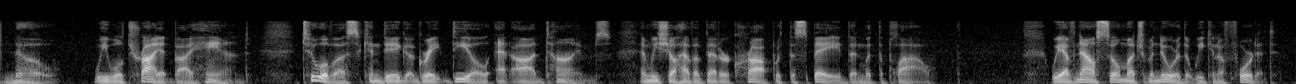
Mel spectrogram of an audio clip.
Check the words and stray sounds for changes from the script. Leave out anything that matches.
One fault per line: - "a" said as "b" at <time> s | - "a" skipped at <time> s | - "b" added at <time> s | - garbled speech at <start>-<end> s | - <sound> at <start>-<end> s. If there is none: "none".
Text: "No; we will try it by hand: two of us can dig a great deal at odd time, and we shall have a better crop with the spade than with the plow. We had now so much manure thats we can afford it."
- "time" said as "times" at 5.5 s
- "had" said as "have" at 10.6 s
- "thats" said as "that" at 11.8 s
